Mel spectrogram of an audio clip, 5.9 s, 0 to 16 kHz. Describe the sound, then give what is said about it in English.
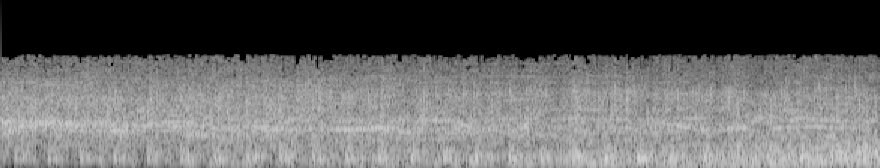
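Trojan fans stomp steadily on wooden stands at a tied 5-5 Division II title ball game between Owosso and Marysville, a dense rumble of thuds that stays loud and continuous, mixed with a wash of crowd noise for several seconds. “Trojan fans stomping their feet.”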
